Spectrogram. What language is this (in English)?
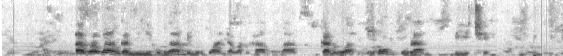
Kinyarwanda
